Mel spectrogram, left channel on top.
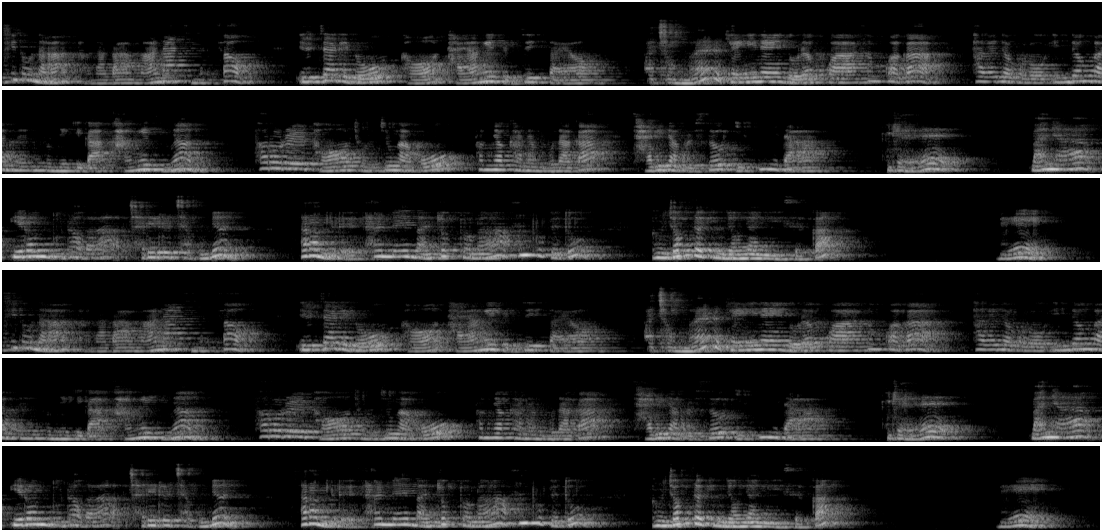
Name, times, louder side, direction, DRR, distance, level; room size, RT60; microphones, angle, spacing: voice 1, 0.0-2.4 3.0-5.9 7.2-9.3 9.7-13.0 13.5-15.5 15.7-17.0 17.3-19.2 32.0-32.4, left 1 dB, 40° left, 3 dB, 7.0 m, -30 dB
voice 2, 6.4-7.2 19.8-20.5 21.3-24.4 25.0-27.9 28.5-30.3, equal, 15° right, 0 dB, 3.2 m, -25 dB
21.5 x 20.5 x 6.6 m, 0.73 s
head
